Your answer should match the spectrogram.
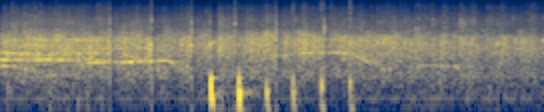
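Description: A live audience applauds steadily throughout for the guests Dan Schechter, Joe DeRosa and Sam Levine, a dense wash of clapping with a few sharper claps standing out, and faint voices mixed into the noise.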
